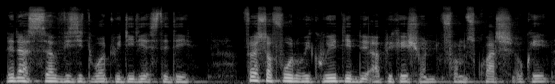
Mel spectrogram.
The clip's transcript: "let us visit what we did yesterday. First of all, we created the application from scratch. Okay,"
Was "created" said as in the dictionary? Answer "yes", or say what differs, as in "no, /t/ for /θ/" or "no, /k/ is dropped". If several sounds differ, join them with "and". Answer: yes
